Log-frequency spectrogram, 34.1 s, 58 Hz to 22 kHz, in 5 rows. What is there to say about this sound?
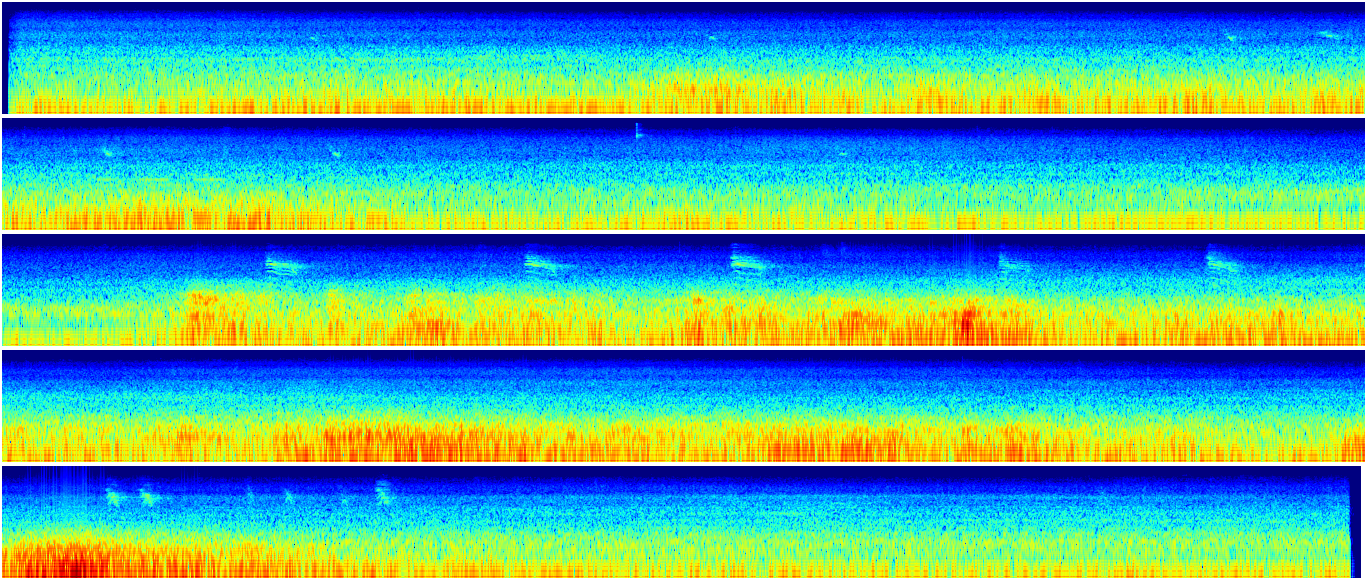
Recording of medium thunder with Rode NT4 - MixPreD - Tascam DR100mk3 setup.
